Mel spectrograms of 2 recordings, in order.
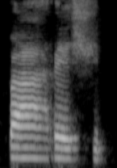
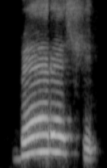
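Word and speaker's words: בראשית: Kalau in the beginning, ini bacanya harus dibaca dengan Bareshit. Tetapi orang Ibrani membacanya Bereshit, in a beginning.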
